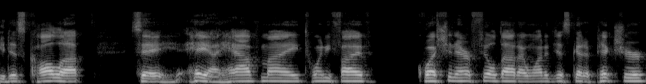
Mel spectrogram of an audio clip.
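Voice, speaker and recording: At a moderate pace, a man speaks in an unremarkable speaking voice, fairly high in pitch with fairly even intonation, against a quiet background. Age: 60s. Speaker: chiropractor and wellness radio host. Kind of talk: radio health talk with promotion. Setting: radio studio. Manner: casual with filler words.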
